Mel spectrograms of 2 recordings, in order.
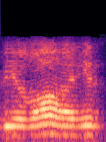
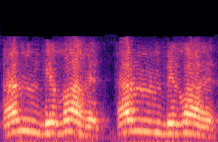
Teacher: سمي إخفاء لإخفاء الميم الساكنة عند ملاقاتها للباء · Shown in: first take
